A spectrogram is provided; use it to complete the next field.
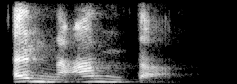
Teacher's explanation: Nun bertemu ain sepatutnya hukum dia jelas. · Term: izhar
